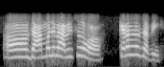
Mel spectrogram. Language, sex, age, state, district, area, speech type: Assamese, female, 30-45, Assam, Dhemaji, rural, conversation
